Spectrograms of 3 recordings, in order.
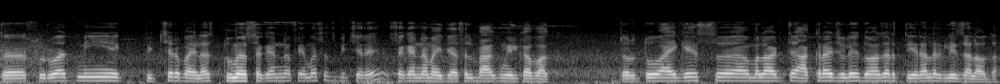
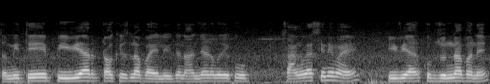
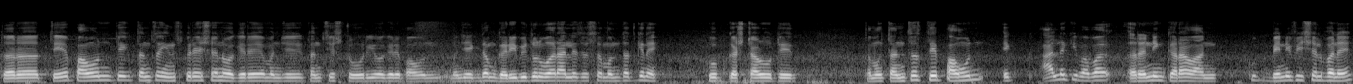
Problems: none marked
